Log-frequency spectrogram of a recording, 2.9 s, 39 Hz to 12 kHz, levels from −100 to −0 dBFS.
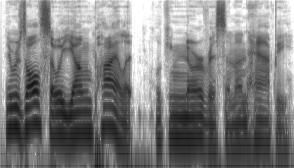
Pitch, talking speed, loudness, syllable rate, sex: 115 Hz, 205 wpm, -17 LUFS, 6.5 syllables/s, male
